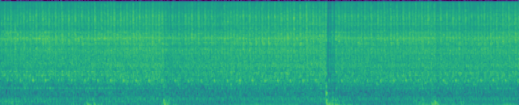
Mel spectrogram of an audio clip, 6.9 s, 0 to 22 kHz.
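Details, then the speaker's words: 1969 Ford Capri Pinto engine after renewing the camshaft finger followers, top cover gasket refitted; steady, even, silky-smooth idle with light, quiet valvetrain patter and no tapping; normal idle. "I guess that's what a pinto is supposed to sound like. Wow. Let's do that again. Wow. I'm well chuffed about this guys. This sounds silky smooth."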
